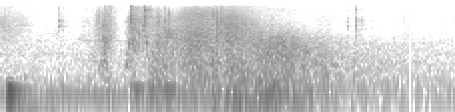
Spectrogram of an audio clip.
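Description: A whooshing game sound effect swells and fades.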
